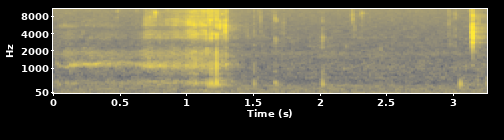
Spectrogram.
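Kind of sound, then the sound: food or drink, sipping coffee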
